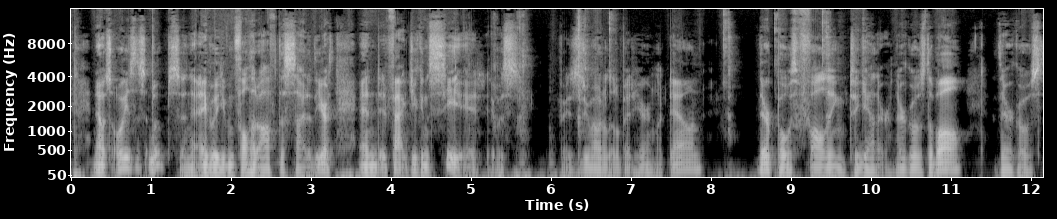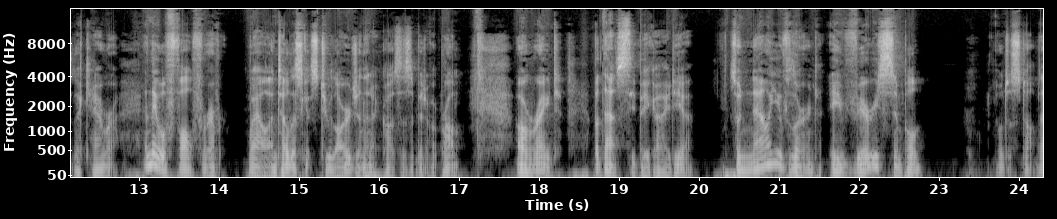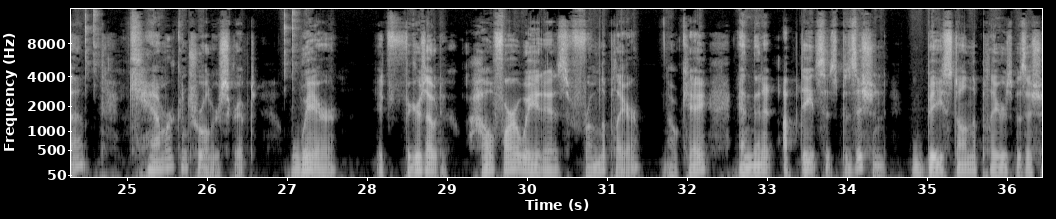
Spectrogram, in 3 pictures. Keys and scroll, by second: 0.5-1.4 Up.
